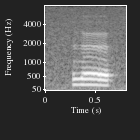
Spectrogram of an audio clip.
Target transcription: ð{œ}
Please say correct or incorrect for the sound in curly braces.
correct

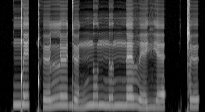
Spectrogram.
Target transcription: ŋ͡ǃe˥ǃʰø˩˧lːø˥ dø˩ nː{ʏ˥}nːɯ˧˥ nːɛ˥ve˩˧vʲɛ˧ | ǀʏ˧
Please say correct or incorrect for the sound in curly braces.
incorrect: u˥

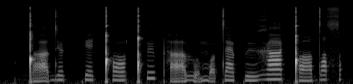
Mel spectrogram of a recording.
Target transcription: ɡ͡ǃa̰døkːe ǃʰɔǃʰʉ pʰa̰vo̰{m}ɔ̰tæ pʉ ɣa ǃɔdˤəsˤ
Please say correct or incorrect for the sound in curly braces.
correct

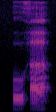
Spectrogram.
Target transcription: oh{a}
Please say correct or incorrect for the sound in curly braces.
correct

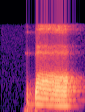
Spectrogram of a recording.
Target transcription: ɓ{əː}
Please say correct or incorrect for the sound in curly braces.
incorrect: ɑː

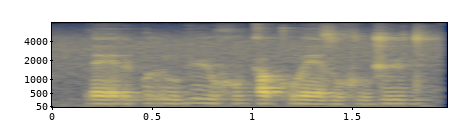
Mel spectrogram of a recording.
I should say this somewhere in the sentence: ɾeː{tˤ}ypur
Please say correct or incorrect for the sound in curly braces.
incorrect: ɾ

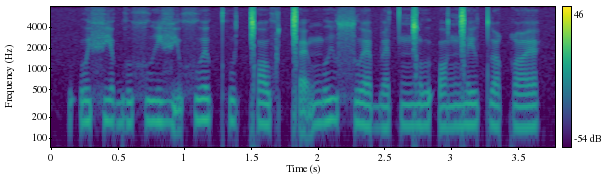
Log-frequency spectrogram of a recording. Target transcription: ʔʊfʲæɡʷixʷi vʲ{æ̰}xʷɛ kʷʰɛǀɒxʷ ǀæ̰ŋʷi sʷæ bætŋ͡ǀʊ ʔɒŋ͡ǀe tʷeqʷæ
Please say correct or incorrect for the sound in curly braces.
correct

